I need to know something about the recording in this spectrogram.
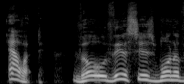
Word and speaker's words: Elliot: hellwood hot allet Elliot it is remarkable that in many districts in the south of Scotland the name is still pronounced Ellet though this is one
